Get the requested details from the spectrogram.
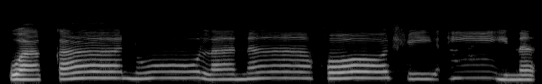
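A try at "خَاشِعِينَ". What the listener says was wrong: Kho-nya kurang kotor ya. Kho. Khashi'ina.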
